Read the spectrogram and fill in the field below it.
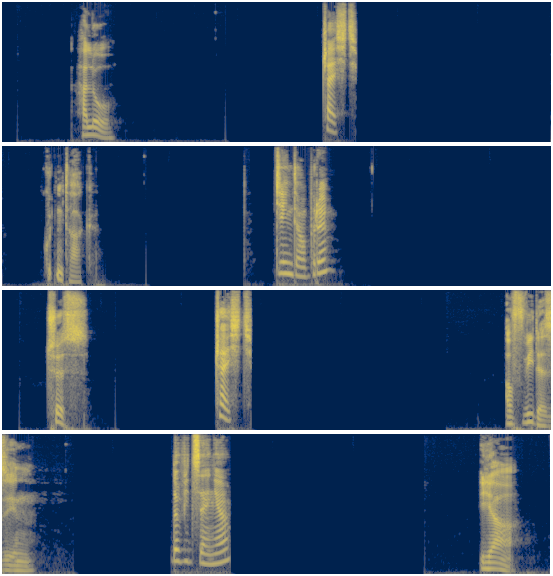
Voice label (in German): polnisch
